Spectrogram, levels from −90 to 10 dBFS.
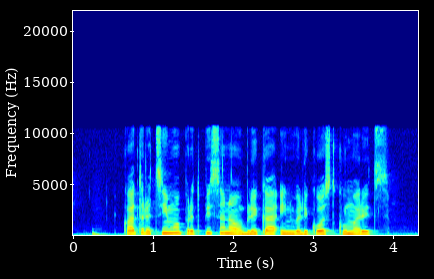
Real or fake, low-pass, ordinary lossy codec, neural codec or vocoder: real; none; none; none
